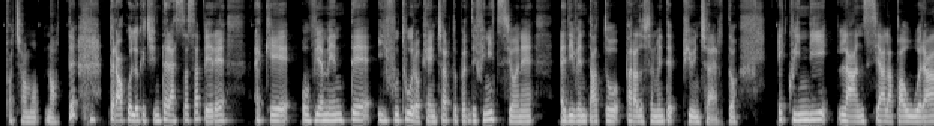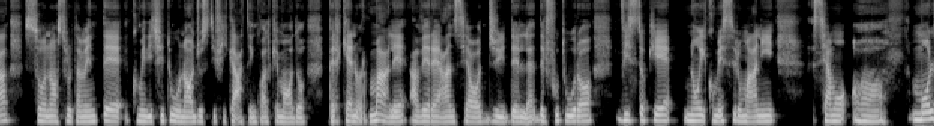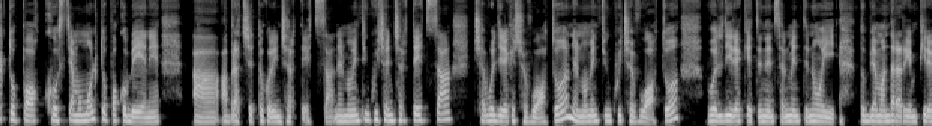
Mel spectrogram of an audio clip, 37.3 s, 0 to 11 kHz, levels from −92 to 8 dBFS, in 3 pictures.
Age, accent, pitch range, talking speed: 20-39, native, 135-155 Hz, 150 wpm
